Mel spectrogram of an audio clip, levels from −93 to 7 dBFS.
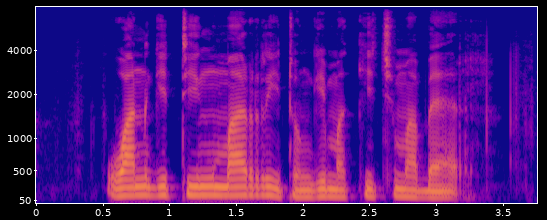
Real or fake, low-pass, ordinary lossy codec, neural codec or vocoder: real; none; none; none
